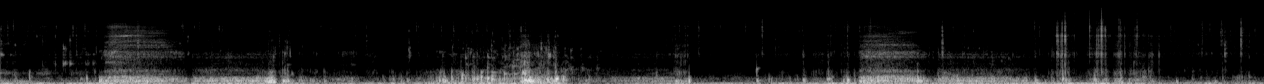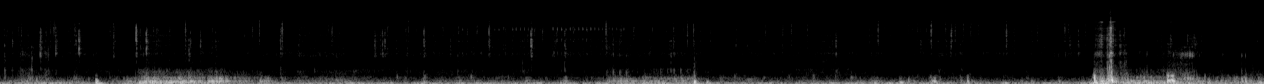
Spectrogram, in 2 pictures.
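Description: Muffled water movement and bubbling around an underwater camera carried by a swimming spearfisher, swelling every few seconds, with scattered small clicks.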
